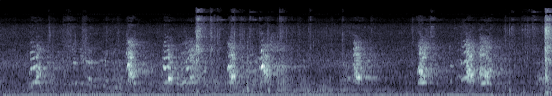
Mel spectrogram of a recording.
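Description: A frightened puppy giving about a dozen short, high yelps and whimpers at irregular intervals, over a steady low hum.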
